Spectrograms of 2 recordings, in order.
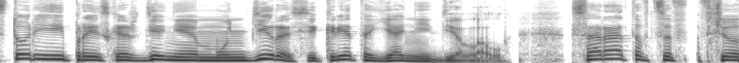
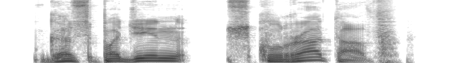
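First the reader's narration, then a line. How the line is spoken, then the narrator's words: Deep bass voice. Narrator (Russian): пробасил Мухин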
